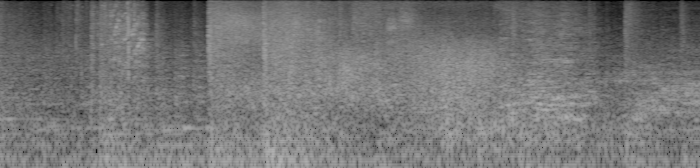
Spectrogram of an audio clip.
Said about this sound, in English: there's going to be damage from the rocket on both the Archon and the mutant, and there will probably be a secondary explosion from the vehicle.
